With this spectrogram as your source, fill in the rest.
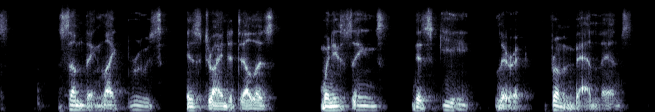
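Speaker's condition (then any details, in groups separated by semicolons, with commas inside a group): Laryngectomy; voice prosthesis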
